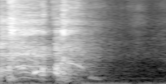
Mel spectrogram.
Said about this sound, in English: Both coughing at the same time. Same cough pattern.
